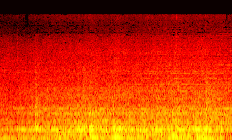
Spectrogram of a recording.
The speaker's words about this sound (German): Führt mit einem Zug tief in einen Bergstollen hinein und ist eine Spurensuche nach der Kraft der Natur.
